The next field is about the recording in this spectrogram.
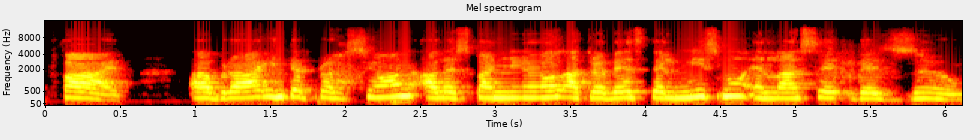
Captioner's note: speaks in foreign language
